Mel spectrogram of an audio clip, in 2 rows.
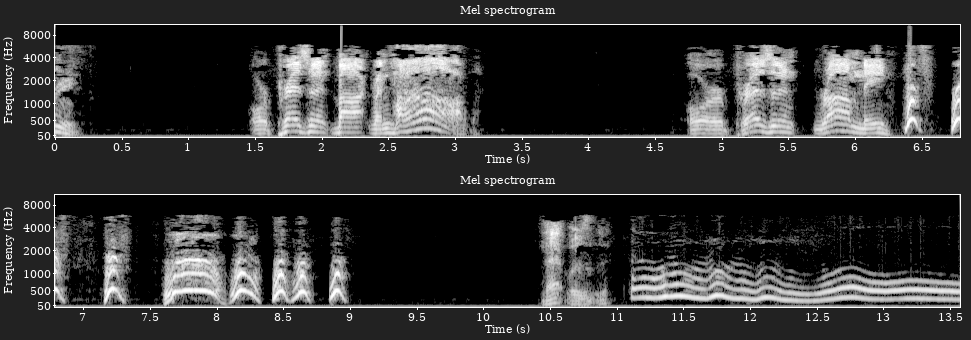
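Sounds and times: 
speech: 0:00.0 - 0:00.3, 0:01.5 - 0:03.2, 0:04.7 - 0:06.6, 0:07.6 - 0:09.0, 0:10.4 - 0:13.5
dog strapped to the roof of a station wagon barking: 0:06.4 - 0:09.1
dog strapped to the roof of a station wagon whining: 0:06.4 - 0:09.1, 0:11.1 - 0:13.5.

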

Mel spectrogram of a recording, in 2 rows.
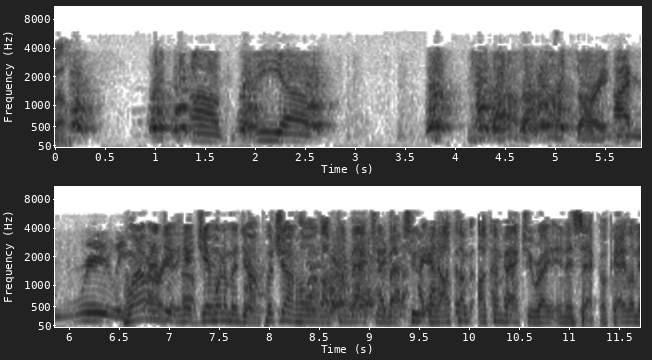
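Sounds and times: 
speech: 0:00.0 - 0:00.2, 0:01.4 - 0:02.8, 0:05.2 - 0:11.6
dog barking and yowling at a perceived visitor: 0:00.0 - 0:02.9, 0:03.7 - 0:05.5, 0:06.8 - 0:09.7
laughter: 0:06.6 - 0:10.6.

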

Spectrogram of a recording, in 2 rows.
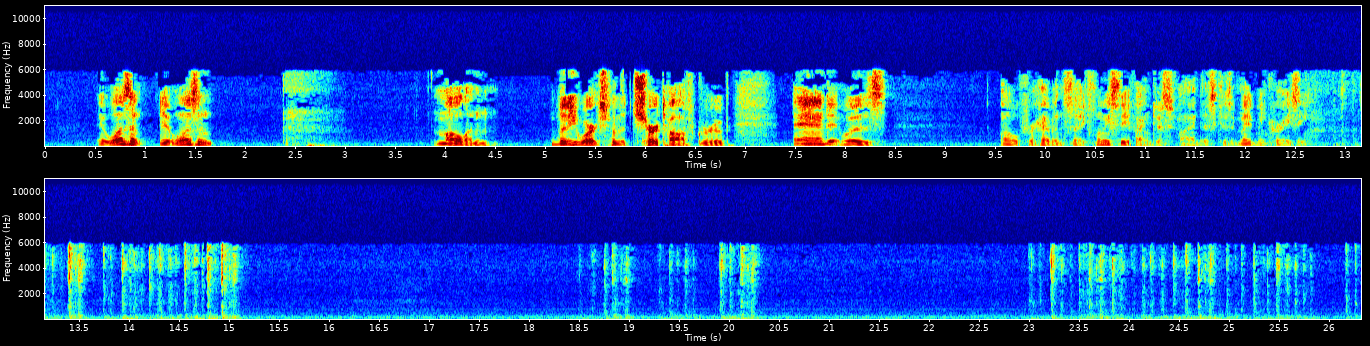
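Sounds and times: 
low steady hum: 0:00.0 - 0:26.3
speech: 0:00.5 - 0:01.8, 0:03.9 - 0:08.5, 0:09.6 - 0:12.8
loud clattering computer keyboard typing: 0:12.9 - 0:15.2, 0:18.5 - 0:20.4, 0:23.0 - 0:26.3.

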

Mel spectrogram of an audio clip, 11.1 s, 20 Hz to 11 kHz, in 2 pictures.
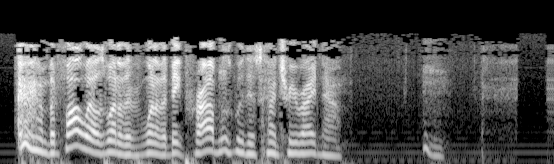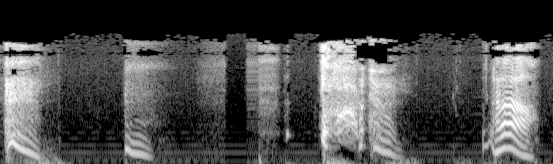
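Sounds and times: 
man clearing his throat: 0:00.2 - 0:00.5, 0:04.2 - 0:04.6, 0:05.5 - 0:06.2, 0:06.8 - 0:07.3, 0:08.4 - 0:09.7, 0:10.4 - 0:11.0
man coughing after swallowing wrong: 0:00.2 - 0:00.5, 0:04.2 - 0:04.6, 0:05.5 - 0:06.2, 0:08.2 - 0:09.7
speech: 0:00.4 - 0:03.5, 0:04.2 - 0:04.6, 0:05.6 - 0:06.1, 0:06.8 - 0:07.2, 0:08.9 - 0:09.6, 0:10.4 - 0:11.0.

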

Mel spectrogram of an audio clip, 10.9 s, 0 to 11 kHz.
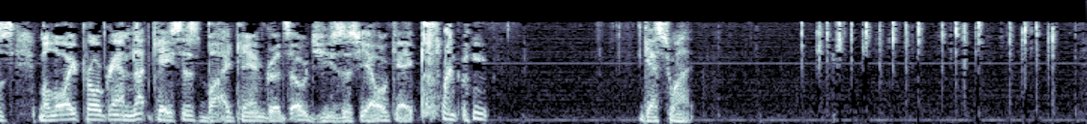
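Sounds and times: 
speech: 0:00.0 - 0:05.0, 0:06.4 - 0:07.0
faint low hum: 0:00.0 - 0:10.8
pen clicking: 0:08.0 - 0:10.7.

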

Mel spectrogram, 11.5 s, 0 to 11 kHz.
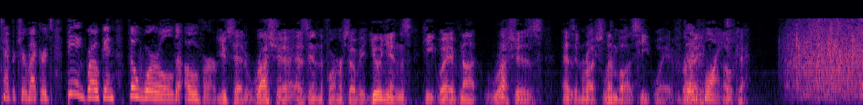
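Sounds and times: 
speech: 0:00.0 - 0:10.7
standing ovation clapping from delegates at a UN climate summit in Cancun: 0:10.4 - 0:11.5.

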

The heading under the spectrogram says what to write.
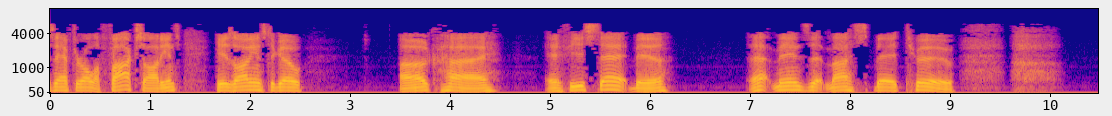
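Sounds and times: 
speech: 0:00.0 - 0:02.6, 0:03.5 - 0:06.2, 0:07.0 - 0:09.8
loud breathy exhalation through the mouth: 0:09.1 - 0:10.2.

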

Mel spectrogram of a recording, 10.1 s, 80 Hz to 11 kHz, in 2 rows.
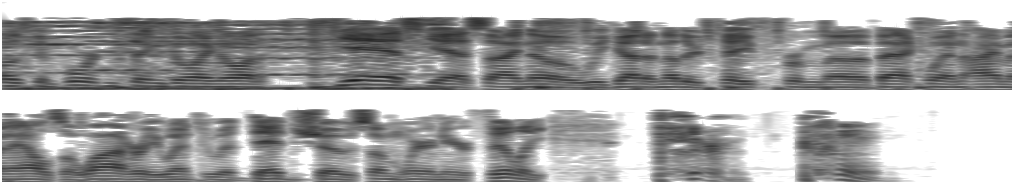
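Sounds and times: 
speech: 0:00.0 - 0:09.6
person coughing or clearing throat: 0:08.3 - 0:09.6.

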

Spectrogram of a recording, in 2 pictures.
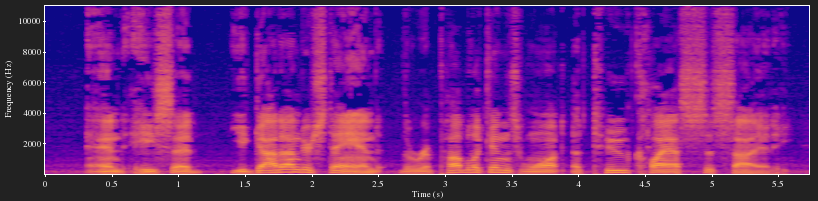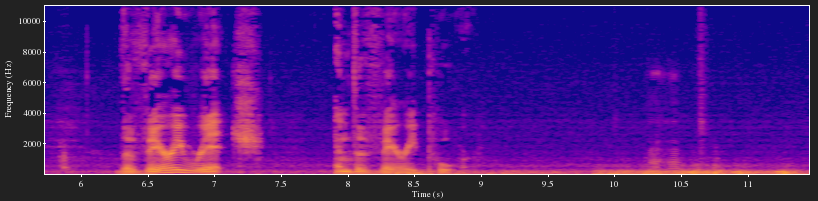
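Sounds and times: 
speech: 0:00.4 - 0:05.6, 0:06.3 - 0:09.0
low rolling thunder: 0:08.4 - 0:11.4.

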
